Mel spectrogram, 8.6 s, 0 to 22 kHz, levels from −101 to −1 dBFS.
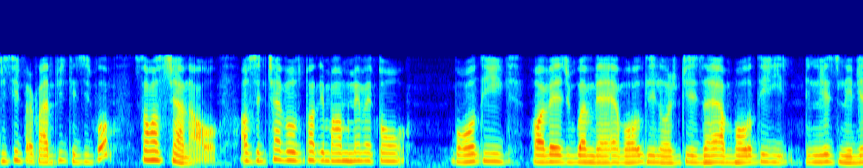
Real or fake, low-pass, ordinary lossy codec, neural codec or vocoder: fake; 5.4 kHz; none; autoencoder, 44.1 kHz, a latent of 192 numbers a frame, MeloTTS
